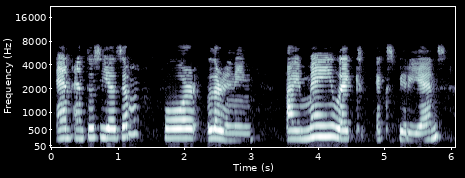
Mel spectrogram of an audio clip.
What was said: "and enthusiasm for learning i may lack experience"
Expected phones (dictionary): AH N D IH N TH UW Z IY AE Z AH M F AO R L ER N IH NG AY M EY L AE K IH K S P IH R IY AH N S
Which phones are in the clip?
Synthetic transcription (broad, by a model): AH N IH N T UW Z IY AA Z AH M F AO R L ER N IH NG AY M EY L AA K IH K S P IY R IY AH N S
